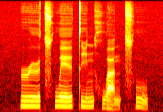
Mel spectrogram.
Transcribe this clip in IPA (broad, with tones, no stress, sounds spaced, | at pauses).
ɻ ɻ̩˧˥ t͡sʰ w e˧˥ ɪ̯ t̪ i˧˥ n x w a̰˨˩ n t͡sʰ u˥˩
